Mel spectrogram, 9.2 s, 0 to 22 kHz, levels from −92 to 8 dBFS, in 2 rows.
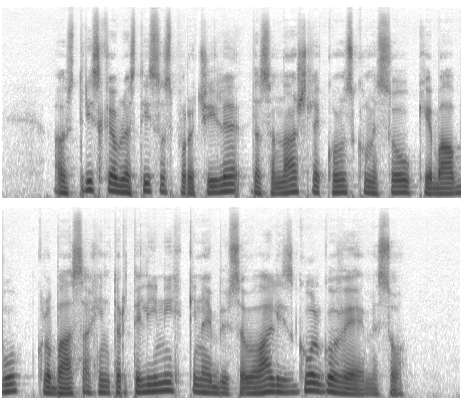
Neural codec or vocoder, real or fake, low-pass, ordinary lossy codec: codec, 44.1 kHz, 7.8 kbps, DAC; fake; 19.8 kHz; none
